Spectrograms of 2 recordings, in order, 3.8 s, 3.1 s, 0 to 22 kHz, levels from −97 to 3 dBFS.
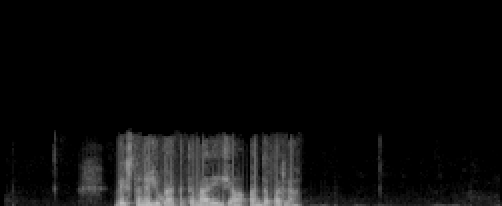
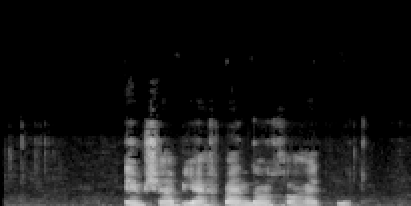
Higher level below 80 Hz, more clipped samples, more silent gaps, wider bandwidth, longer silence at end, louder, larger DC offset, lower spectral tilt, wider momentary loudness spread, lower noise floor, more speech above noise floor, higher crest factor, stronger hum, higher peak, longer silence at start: about the same, -56 dBFS vs -60 dBFS; neither; neither; second, 8.2 kHz vs 9.6 kHz; first, 1.5 s vs 0.45 s; second, -32 LUFS vs -20 LUFS; neither; about the same, -5.5 dB/octave vs -4.5 dB/octave; first, 14 LU vs 10 LU; first, -77 dBFS vs -61 dBFS; first, 46 dB vs 41 dB; about the same, 20 dB vs 18 dB; neither; second, -14 dBFS vs -4 dBFS; about the same, 0.85 s vs 0.95 s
